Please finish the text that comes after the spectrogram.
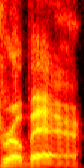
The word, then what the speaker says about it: Robert: on and I'm sorry it's Luis Robert believe it or not it is Robert I have found out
